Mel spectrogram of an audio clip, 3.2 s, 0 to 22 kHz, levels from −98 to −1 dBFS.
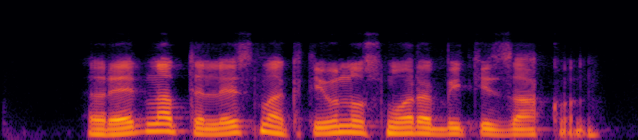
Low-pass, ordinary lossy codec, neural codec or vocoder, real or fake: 7.2 kHz; Opus, 16 kbps; codec, 16 kHz, 2 kbps, X-Codec, HuBERT features, trained on balanced general audio; fake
